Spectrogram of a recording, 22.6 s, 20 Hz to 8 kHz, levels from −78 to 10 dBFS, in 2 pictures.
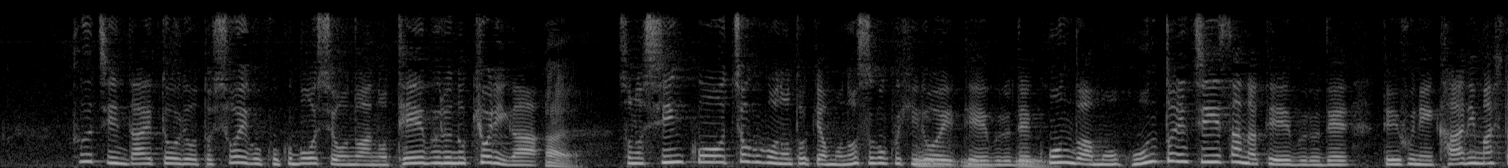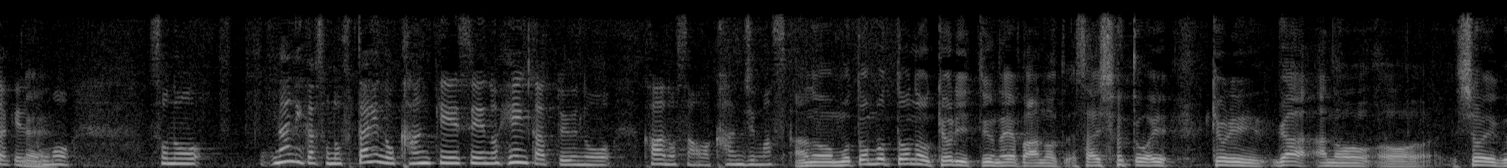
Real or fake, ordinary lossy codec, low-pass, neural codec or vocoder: real; none; 7.2 kHz; none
